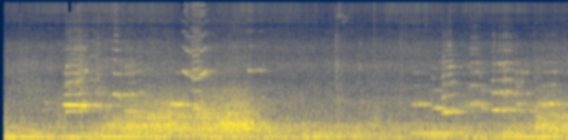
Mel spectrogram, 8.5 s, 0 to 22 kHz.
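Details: 1996 Poma Challenger chairlift return terminal, short version, design speed 900 fpm and usually running about 750 fpm: high, wavering screeching squeals come and go over a steady low rumble.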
